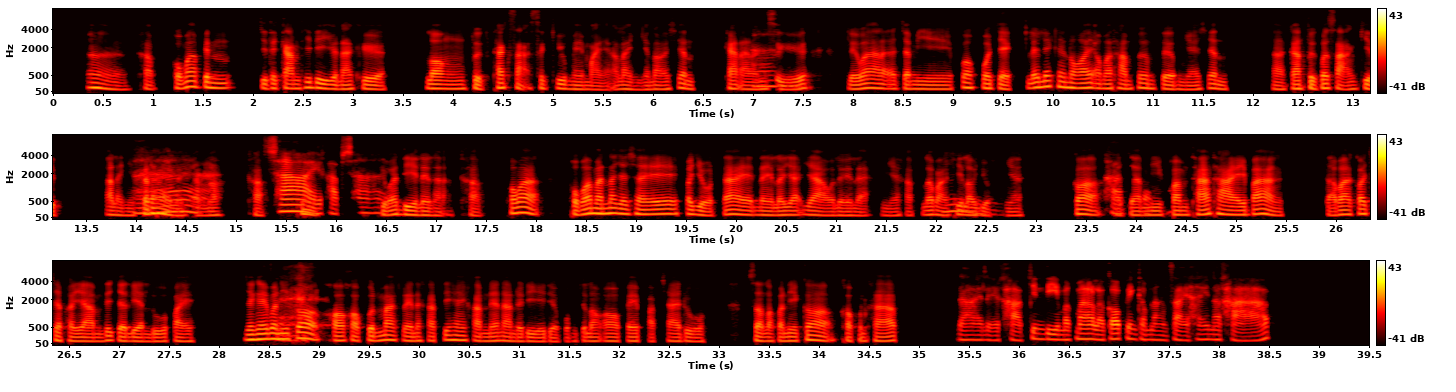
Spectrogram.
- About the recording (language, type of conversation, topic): Thai, advice, จะเริ่มจัดสรรเวลาเพื่อทำกิจกรรมที่ช่วยเติมพลังให้ตัวเองได้อย่างไร?
- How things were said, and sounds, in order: laughing while speaking: "แน่"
